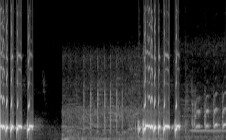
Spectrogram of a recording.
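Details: Local zebra dove with a big, "kung"-style voice, singing to lure other doves into song: a burst of loud, clipped notes, a pause, then a second burst trailing into soft, evenly repeated coos.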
